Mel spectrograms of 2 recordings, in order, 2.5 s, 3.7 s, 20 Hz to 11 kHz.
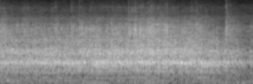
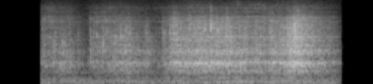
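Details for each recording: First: Homemade wooden flat thrust bearing with 5/8" steel ball bearings in a hardboard cage running in a 5/8 core-box trough; cage turns at about half race speed: even, steady rolling hiss, no clicks or grinding; normal smooth rotation. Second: Uneven, gritty rattling rumble surging and fading from a homemade wooden flat thrust bearing running on 9/16" yellow glass marbles in a 5/8" core-box groove; the marbles aren't round, so it runs rough.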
